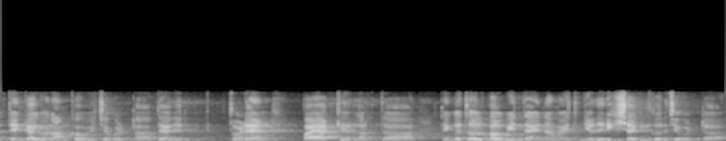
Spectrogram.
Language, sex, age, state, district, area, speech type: Goan Konkani, male, 18-30, Goa, Pernem, rural, spontaneous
